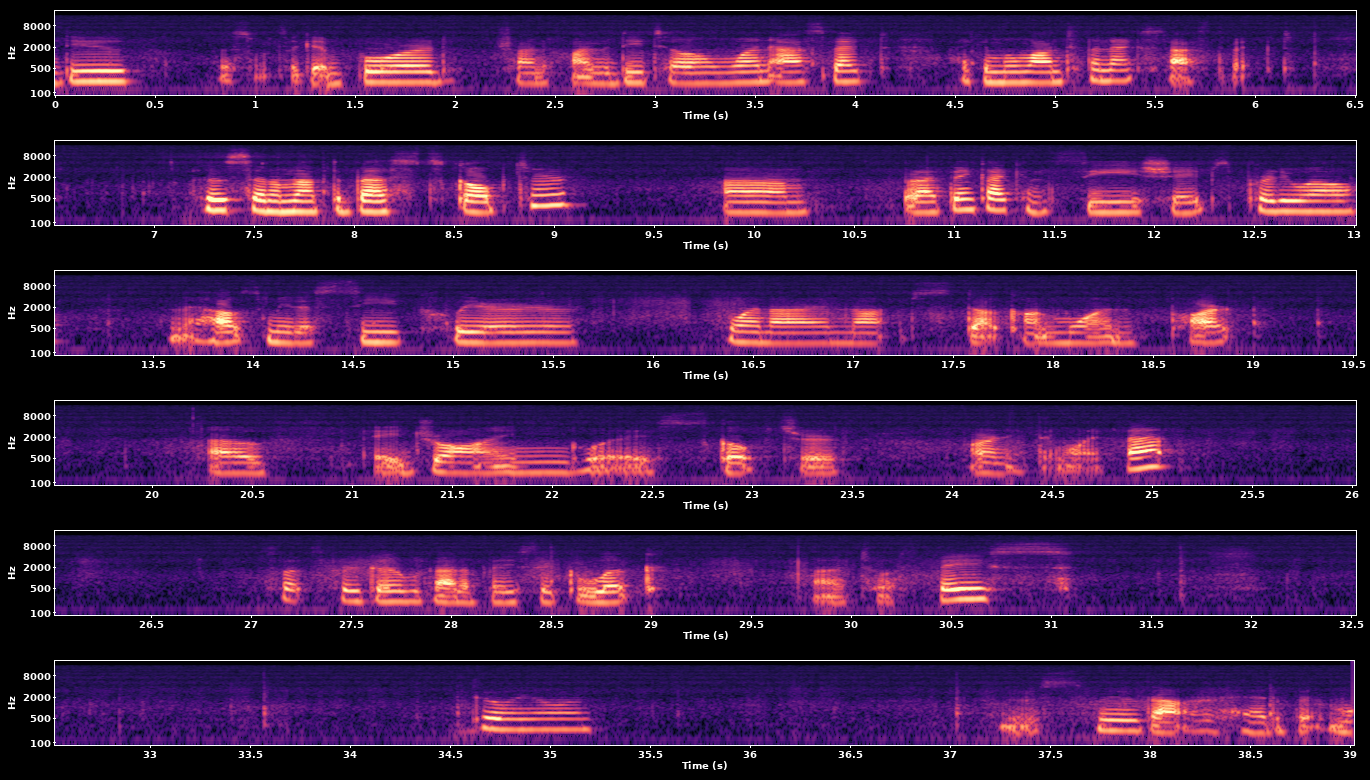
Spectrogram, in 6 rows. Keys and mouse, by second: 1.3-11.8 drag, 12.1 middle click, 13.6 f, 14.7-16.4 drag, 17.9 middle click, 26.8 f, 27.7-30.7 drag.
